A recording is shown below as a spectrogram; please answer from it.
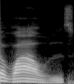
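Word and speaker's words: vowel: In English language sounds of द वाउल्स, इसे वाउल्स कहते हैं, बहुत लोग वॉवल कहते हैं जो गलत प्रोनाउंसिएशन है, तो इसे हम वाउल्स कहते हैं।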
